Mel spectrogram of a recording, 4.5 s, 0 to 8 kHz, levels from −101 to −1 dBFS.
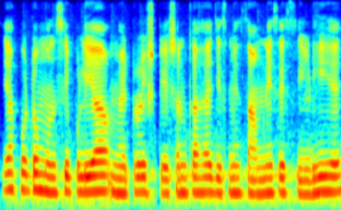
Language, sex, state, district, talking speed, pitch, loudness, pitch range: Hindi, female, Uttar Pradesh, Lucknow, 170 wpm, 170 Hz, -17 LUFS, 165-180 Hz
